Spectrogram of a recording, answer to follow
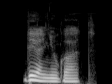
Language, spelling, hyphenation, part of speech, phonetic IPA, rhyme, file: Hungarian, délnyugat, dél‧nyu‧gat, noun, [ˈdeːlɲuɡɒt], -ɒt, Hu-délnyugat.ogg
- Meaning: southwest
